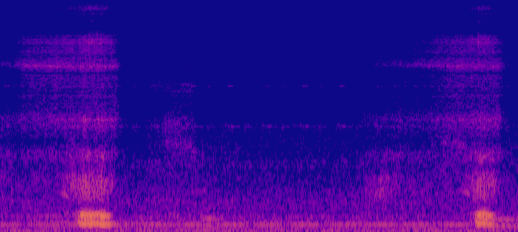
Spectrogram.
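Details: Adult woman (mother) asleep, recorded for ASMR: two short, low rattling snores about four seconds apart over steady room hum; snoring during sleep.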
